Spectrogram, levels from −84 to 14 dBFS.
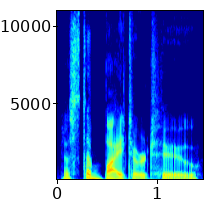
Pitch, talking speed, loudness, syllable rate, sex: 100 Hz, 205 wpm, -21 LUFS, 3.7 syllables/s, male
